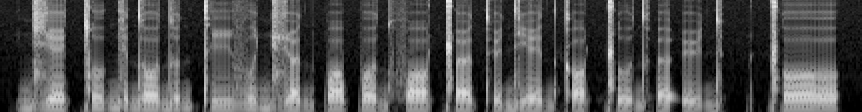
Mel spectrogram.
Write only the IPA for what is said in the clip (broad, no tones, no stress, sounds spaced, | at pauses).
d͡ʑ e ǀ u ɡ e d o d u d tʼ i v u d͡ʑ œ d p ɔ p o d f ɔ ǁ œ tʼ y d j e d kʼ ɔ ǁ u d ʔ ə ʔ y d | ǁ o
